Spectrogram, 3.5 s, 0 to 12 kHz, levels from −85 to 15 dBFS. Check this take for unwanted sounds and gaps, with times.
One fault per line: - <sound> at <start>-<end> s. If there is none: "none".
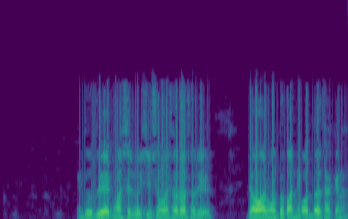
none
